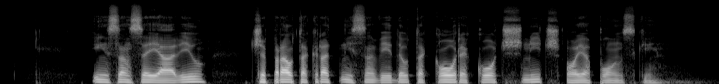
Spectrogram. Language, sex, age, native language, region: Slovenian, male, 30-49, Slovenian, Gorenjska region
